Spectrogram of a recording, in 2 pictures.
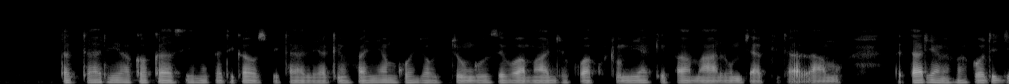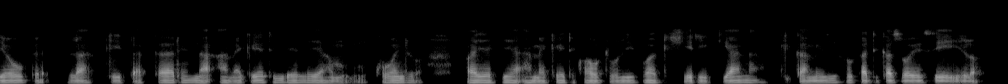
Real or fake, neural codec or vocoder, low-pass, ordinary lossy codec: fake; codec, 24 kHz, 1.2 kbps, DualCodec; 5.4 kHz; Opus, 32 kbps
